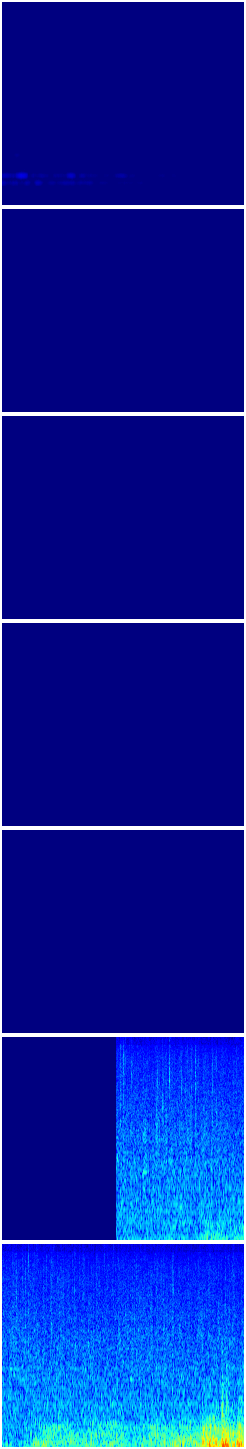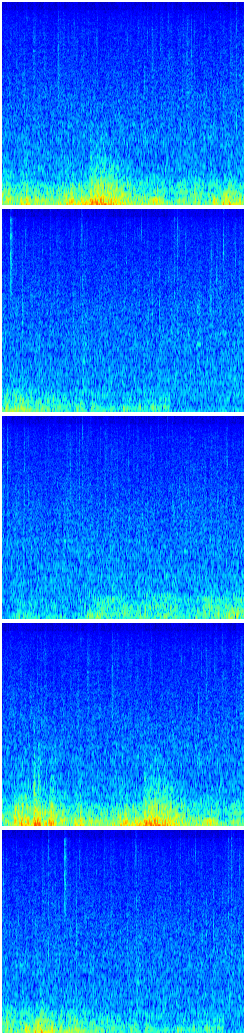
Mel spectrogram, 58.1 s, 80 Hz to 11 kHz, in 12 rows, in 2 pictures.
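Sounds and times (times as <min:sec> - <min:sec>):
steady rain: 0:26.5 - 0:58.0
thunder rumbling: 0:28.4 - 0:41.8, 0:43.9 - 0:57.6.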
